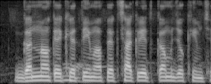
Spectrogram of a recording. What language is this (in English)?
Maithili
